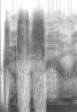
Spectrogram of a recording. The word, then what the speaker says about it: Justiciar: point where I'm going to need to fuse Justicar or Justiciar, as it is pronounced here.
